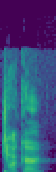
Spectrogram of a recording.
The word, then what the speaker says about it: Tucker: There's a spiritual element to the UFO phenomenon, said Tucker. Rhymes with trucker.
